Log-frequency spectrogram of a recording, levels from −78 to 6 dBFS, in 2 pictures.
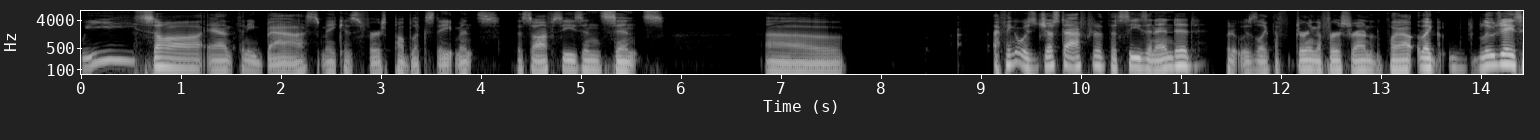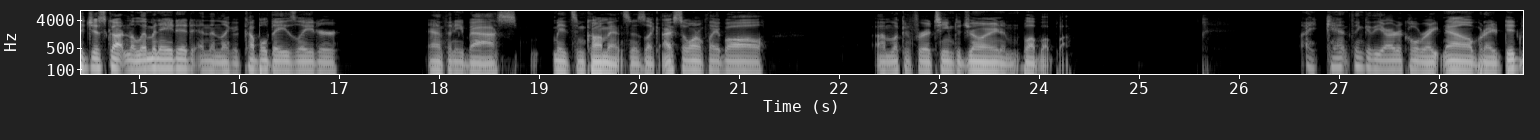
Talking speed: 175 wpm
